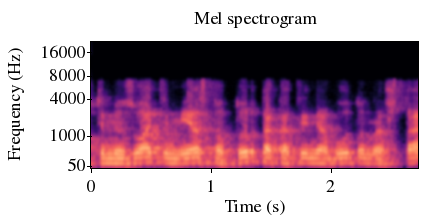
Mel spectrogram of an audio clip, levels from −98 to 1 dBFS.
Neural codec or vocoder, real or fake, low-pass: none; real; 7.2 kHz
